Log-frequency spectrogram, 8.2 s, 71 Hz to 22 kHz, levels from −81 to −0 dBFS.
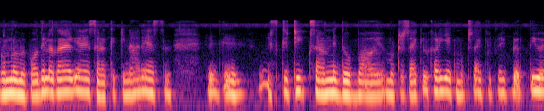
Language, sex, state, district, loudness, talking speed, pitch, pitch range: Hindi, female, Punjab, Pathankot, -16 LUFS, 185 wpm, 175 Hz, 165-190 Hz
